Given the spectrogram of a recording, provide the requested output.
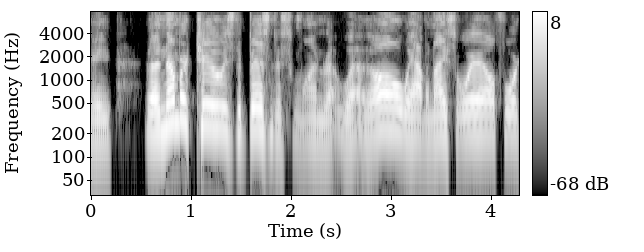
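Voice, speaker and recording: A man's voice, dry and close with no echo. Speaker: free energy researcher. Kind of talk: interview conversation. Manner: loud; animated.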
